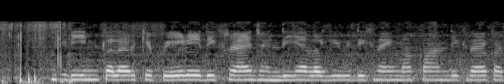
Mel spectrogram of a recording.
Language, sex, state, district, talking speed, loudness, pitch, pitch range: Hindi, female, Bihar, Sitamarhi, 225 wpm, -16 LUFS, 205 Hz, 205-210 Hz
